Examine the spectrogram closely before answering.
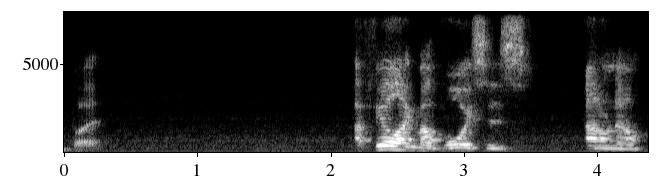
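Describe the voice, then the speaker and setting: A man hosting a livestream watchalong, chatting casually and excitably, with a voice gone a little scratchy from overuse. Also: mid-range voice, slow pace, far from the mic. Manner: rambling, excitable, repeats himself. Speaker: streamer hosting a match watchalong.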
